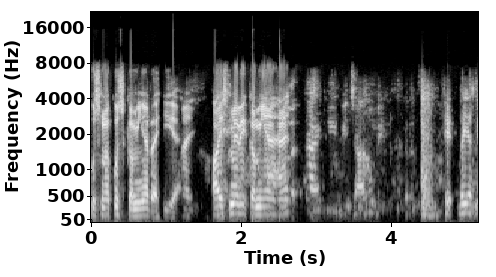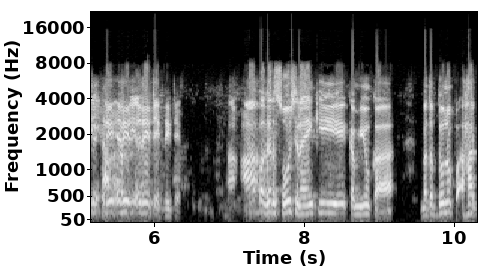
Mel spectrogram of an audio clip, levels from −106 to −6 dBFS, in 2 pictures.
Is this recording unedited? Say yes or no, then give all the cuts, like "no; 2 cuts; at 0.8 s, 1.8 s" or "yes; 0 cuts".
yes; 0 cuts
